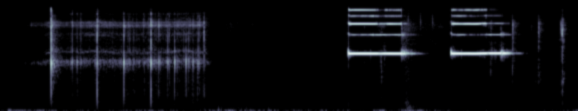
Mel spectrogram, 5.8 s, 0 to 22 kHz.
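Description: X-Sense XS01-WT WiFi smoke detector sounding its alarm in two loud, piercing, high-pitched beeps, each lasting about half a second, close up, after some faint rhythmic clicking.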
